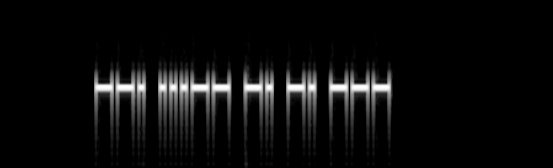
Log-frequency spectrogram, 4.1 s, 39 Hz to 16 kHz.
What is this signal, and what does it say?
Morse code, heard as a keyed tone, about 30 wpm, 700 Hz. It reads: G3NNO
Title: DXCC-100 Call Signs - 5 Characters - 30wpm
